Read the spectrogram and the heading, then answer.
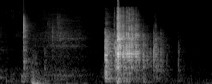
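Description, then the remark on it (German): Dice clatter across a hard surface in two quick bursts, a short rattle followed by a longer, louder tumble of clicks that settles into silence, with no talking. “Ja, ihr könnt ja rein theoretisch mal auf, vielleicht nochmal alle auf Science würfeln.”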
